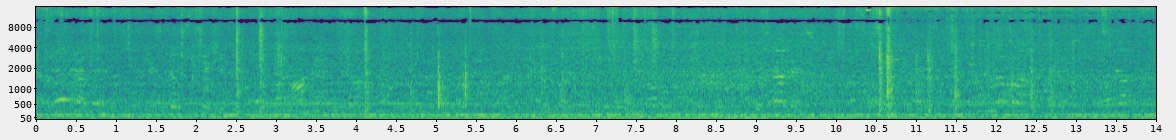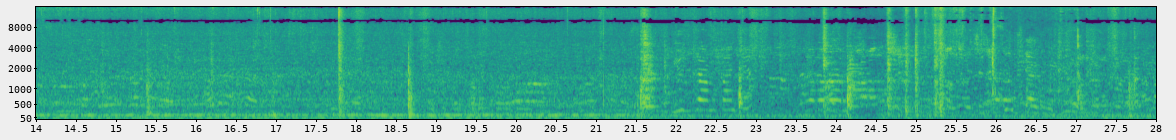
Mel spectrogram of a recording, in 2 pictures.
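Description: A steady low mechanical hum under indistinct background voices, with occasional sharp knocks. The hum stops a little over 20 seconds in, and the knocks come more often near the end.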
